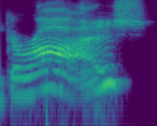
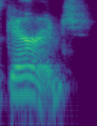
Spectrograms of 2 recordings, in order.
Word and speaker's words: garage: for him so um if i say garage that can rhyme with mirage but he says garage yeah and that doesn't rhyme with morocco right so it's understanding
